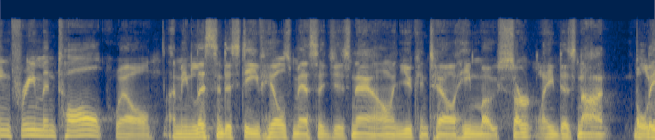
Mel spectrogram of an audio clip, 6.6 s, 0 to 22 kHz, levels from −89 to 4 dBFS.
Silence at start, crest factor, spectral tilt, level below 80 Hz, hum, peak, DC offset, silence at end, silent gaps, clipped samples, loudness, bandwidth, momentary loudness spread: 0 s; 12 dB; -5.5 dB/octave; -44 dBFS; none; 0 dBFS; 0.4%; 0 s; none; under 0.1%; -14 LUFS; 12.5 kHz; 5 LU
